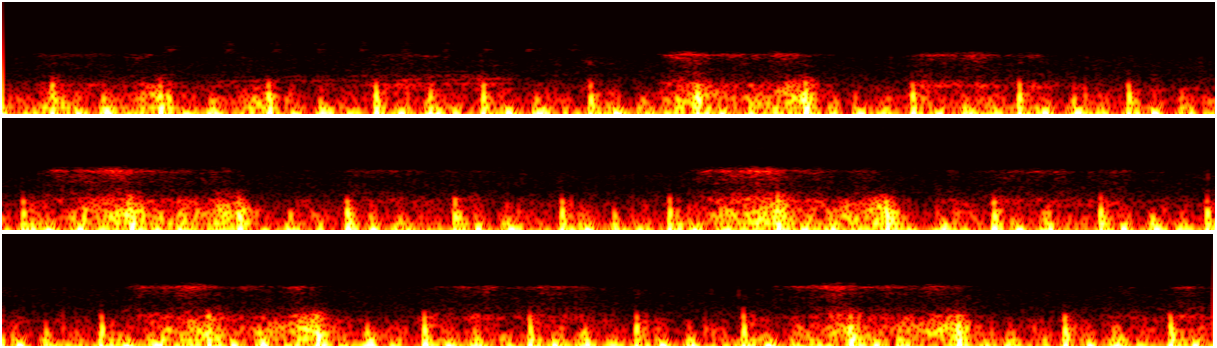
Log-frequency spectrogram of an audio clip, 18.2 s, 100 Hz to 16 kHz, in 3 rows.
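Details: 35-year-old man, stethoscope over the tricuspid area, placed lower on the chest; recorded under the effects of medical marijuana and nicotine: steady, regular low lub-dub heartbeat, normal heart sounds.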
